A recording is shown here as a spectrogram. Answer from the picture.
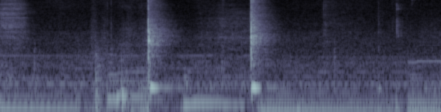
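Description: Two sharp clinks of tableware knocking, about a second apart, each with a brief ring, over the low soundtrack of a TV series playing in the room.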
